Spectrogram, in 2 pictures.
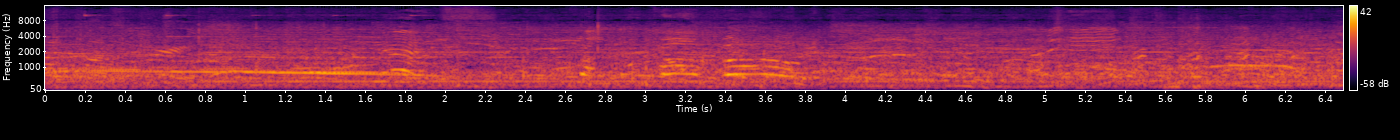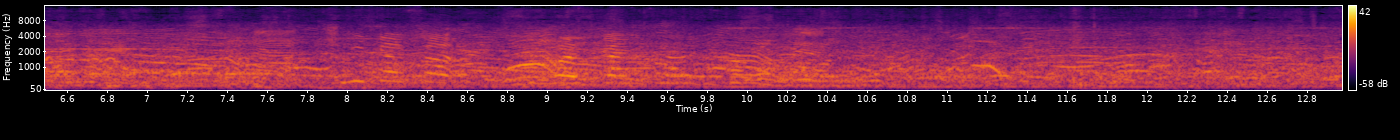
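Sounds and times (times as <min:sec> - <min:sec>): crowd chatter: 0:00.0 - 0:12.9.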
